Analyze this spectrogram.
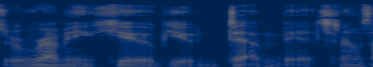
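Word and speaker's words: Rummikub: in this movie never okay it's it's called rummy cube it is basically rummy uh like the card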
